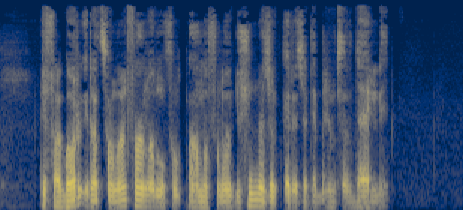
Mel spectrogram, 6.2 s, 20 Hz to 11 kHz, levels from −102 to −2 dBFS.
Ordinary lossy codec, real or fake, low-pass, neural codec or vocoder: MP3, 48 kbps; fake; 9.9 kHz; codec, 44.1 kHz, 2.6 kbps, DAC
